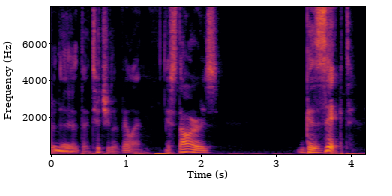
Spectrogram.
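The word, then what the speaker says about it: Gesicht: It stars Gazikt. It's not pronounced gay shit. It's Gazikt.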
